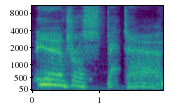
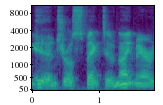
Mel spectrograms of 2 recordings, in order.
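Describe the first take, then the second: First: It is said with aggression and emotion. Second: It is said flatly, without emotion.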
